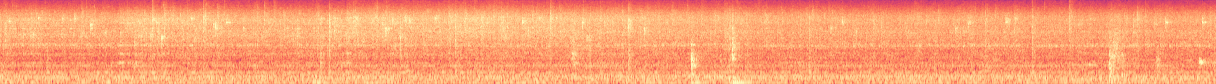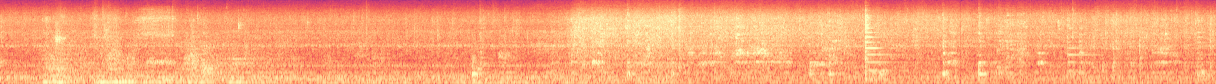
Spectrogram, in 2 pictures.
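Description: Minced garlic and ginger fry in a small amount of oil with a steady, hissing sizzle. Occasional stirring scrapes and clicks cut through, and the sizzle swells louder near the end.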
